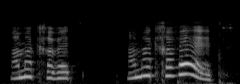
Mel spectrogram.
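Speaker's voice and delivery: high stretched coo at the dog; doting dog owner in a very high, slow coo. Real, not acted. Baby talk to the dog.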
